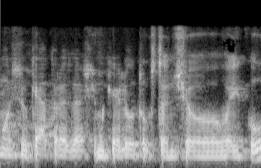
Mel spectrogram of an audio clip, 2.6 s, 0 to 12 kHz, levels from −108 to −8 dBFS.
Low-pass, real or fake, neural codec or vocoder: 7.2 kHz; real; none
